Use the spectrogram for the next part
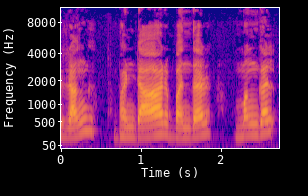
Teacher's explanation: अनुस्वार, इसका उच्चारण नाक द्वारा किया जाता है।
